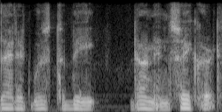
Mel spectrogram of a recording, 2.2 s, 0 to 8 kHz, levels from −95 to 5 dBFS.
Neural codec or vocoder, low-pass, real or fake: vocoder, 44.1 kHz, 80 mel bands, Vocos; 7.2 kHz; fake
